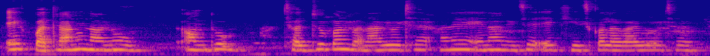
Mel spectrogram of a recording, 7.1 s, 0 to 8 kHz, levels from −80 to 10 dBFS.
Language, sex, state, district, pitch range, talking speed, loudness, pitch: Gujarati, female, Gujarat, Valsad, 215-235 Hz, 135 wpm, -21 LUFS, 225 Hz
